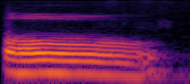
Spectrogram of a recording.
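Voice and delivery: long held ओ vowel sound; drawn-out vowel. Shown as a demonstration. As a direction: stretch the vowel ओ out slowly. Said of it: "vowel demo". (लंबा खींचा हुआ ओ)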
